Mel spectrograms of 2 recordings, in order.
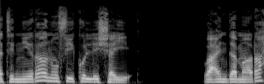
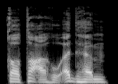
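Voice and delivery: ordinary delivery, nothing marked

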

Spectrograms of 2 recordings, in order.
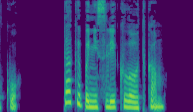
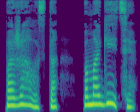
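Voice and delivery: pleading; 4 semitones higher than usual. Acted. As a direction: beg them gently for help. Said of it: "взмолилась незнакомка".

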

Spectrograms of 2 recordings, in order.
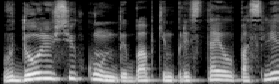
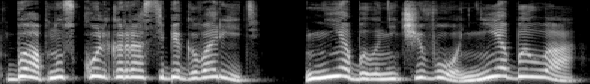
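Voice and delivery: put-on high, loud girlish exasperation; desperate protest; 8 semitones higher, 5 dB louder than usual. A narrator's reading. Girl denying it to her granny, desperate protest. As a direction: insist desperately, pitch way up. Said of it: "с отчаянием в голосе выкрикнула".

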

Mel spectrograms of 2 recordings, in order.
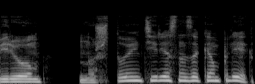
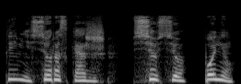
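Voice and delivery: put-on serious young woman; 8 semitones higher than usual. Girl demands the whole truth.

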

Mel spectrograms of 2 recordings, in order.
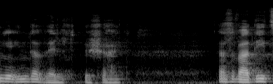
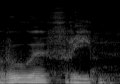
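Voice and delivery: usual speaking voice

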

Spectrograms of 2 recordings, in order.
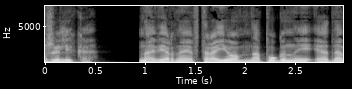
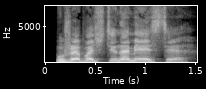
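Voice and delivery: high yell over the storm; shouting over wind; 10 semitones higher than usual. A narrator's reading. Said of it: "стараясь перекричать ветер". (крик сквозь ветер)

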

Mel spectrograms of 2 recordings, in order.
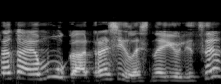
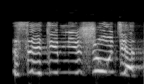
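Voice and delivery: very high angry cry; shout; 3 dB louder than usual. A narrator's reading. Zhanna shouting at her friend and throwing a pillow, very high. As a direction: fling it out high in outrage. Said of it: "крикнула Жанна".

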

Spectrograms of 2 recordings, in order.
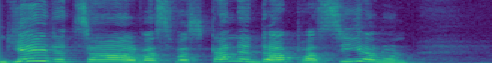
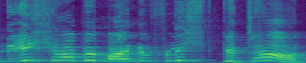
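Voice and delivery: usual speaking voice

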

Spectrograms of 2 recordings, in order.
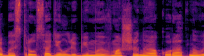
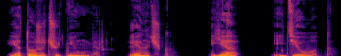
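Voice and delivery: lower, softer man's voice; low male voice; 4 semitones lower, 3 dB quieter than usual. Acted. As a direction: confess it low and soft. Grisha low.

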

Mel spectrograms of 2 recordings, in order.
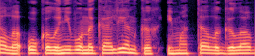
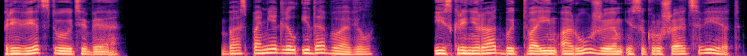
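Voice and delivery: low vibrating voice; 4 semitones lower than usual. A narrator's reading. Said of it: "очень низкий вибрирующий голос".

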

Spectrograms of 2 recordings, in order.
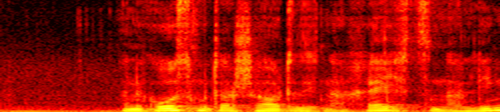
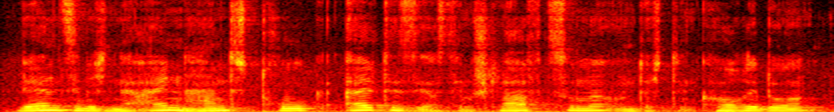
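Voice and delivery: ordinary delivery

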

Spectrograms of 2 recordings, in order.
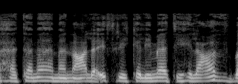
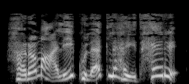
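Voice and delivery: high-pitched exclamation of alarm; high, urgent wail over burning food; crying out; 8 semitones higher, faster than usual. A narrator's reading. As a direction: cry out in protest, pitched way up. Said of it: "وهي تصيح".

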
